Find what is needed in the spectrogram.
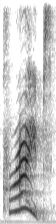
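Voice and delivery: a high, loud cry of shock; startled yelp. Acted. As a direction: yelp it out in alarm. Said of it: "said Furlow".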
